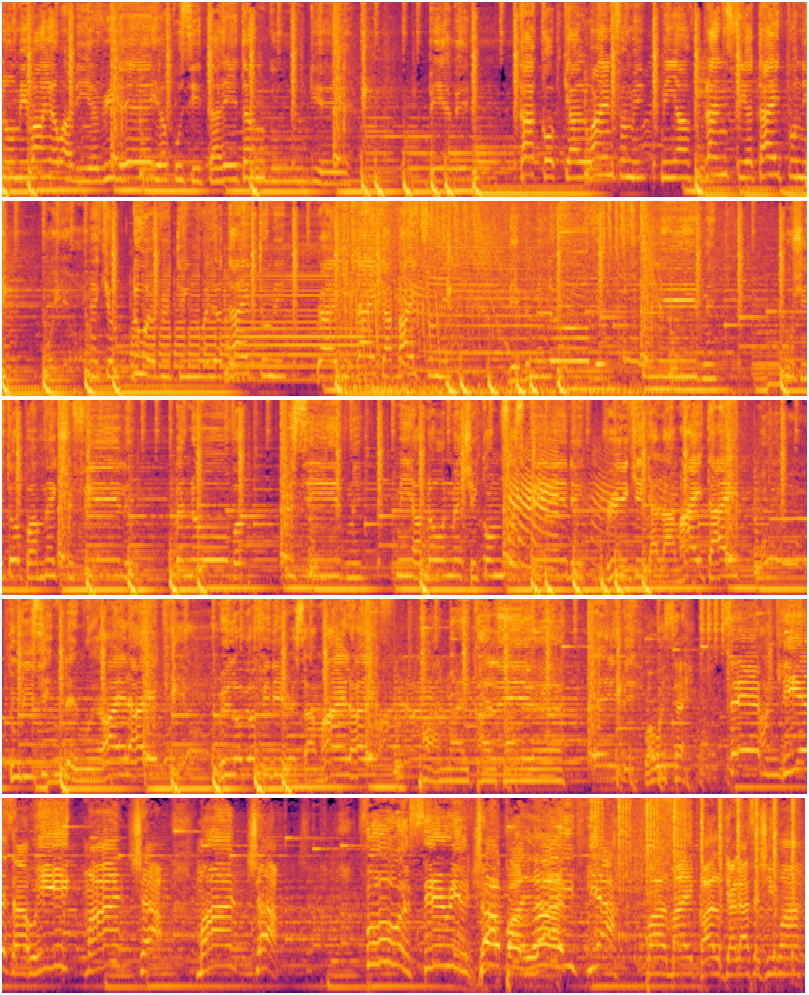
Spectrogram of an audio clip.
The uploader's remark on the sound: LIVE AT ISLAND SATURDAYS ON SEP 28th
